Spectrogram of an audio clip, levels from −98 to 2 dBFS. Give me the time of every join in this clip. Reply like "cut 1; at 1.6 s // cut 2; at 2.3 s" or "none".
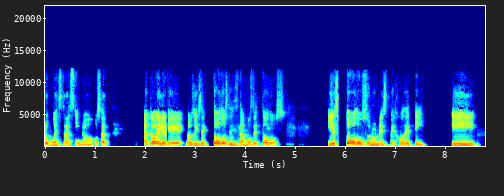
cut 1; at 2.4 s // cut 2; at 3.3 s // cut 3; at 5.9 s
